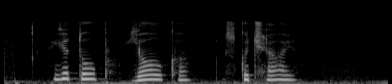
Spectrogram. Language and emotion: Russian, sad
